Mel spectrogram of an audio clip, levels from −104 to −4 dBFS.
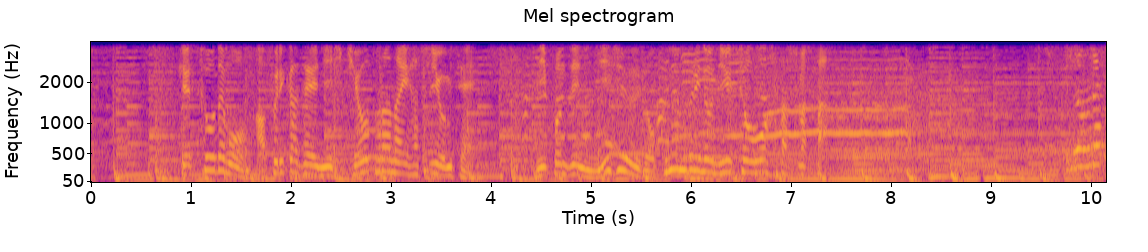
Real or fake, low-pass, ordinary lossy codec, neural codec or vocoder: real; 3.6 kHz; AAC, 32 kbps; none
